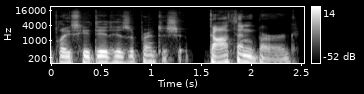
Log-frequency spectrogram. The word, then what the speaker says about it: Göteborg: Gothenburg. Göteborg.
